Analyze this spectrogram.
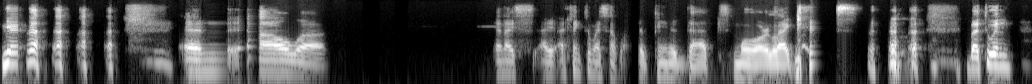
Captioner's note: laughs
